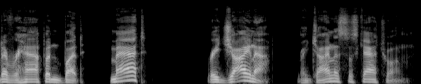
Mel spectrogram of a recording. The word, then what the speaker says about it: Regina: he was confused because it rhymes with a vagina it's Regina it is Latin for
